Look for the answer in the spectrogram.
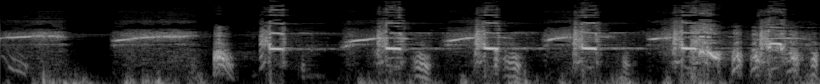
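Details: Sindhi black francolin described as beautiful and fast, calling in loud repeated harsh phrases, each opening with a short rising whistle and dropping into rasping, stuttering notes, about two phrases a second.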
